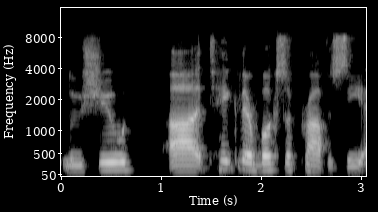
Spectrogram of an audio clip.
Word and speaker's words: Luxu: and completely covered up just like him, named Lushu, who I mentioned. It should be pointed out his name is spelled Luxu.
